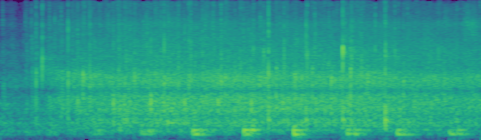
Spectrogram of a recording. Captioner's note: audience applauding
